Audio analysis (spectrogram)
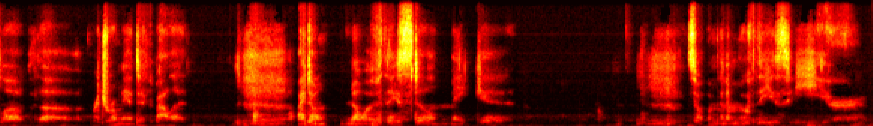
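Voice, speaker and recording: A woman who has lost her voice to a cold, talking casually in a breathy, husky whisper as she thinks aloud while hosting a hobby vlog. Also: bright, forceful tone, rough recording. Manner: informal, unhurried, musing. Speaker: host of a makeup video.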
